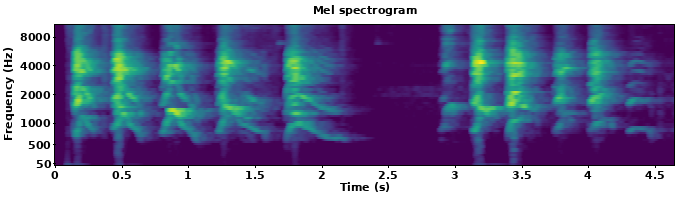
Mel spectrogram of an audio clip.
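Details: Shiba Inu making noise at home, giving a run of short, sharp yelping barks with falling pitch, about five in two seconds, a pause, then another quick series of similar yelps.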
